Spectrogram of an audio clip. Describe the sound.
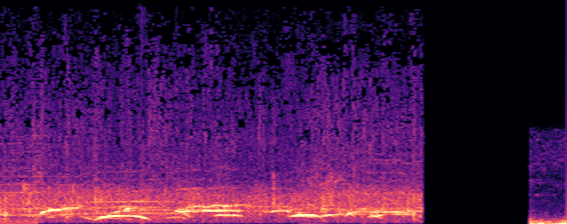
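Audience applause welcoming a talk show's host: dense, steady clapping and cheering for about four seconds, then an abrupt cut to silence before a voice begins.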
